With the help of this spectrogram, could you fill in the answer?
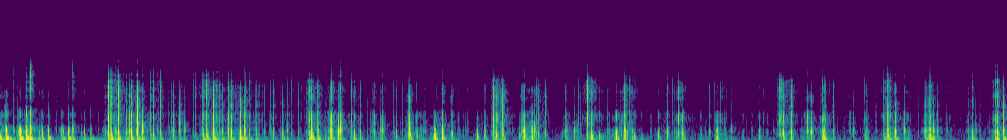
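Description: A cork is tapped and scratched with fingernails, with a strong echo effect added. The result is a dense run of soft, muffled, low-heavy taps with short, scratchy rustles between them, and almost no bright high end.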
